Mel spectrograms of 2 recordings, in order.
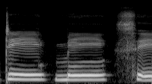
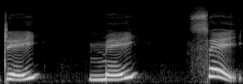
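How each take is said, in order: First: "ডে, মে, সে" each with a short pure e; wrong short vowels. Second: "ডেই, মেই, সেই" each drawn into an ey glide; correct glided vowels. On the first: Teacher showing non-words to learners, short wrong vowels. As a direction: list "ডে, মে, সে" without any y glide. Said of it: "এরকম কোনো শব্দ নেই". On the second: Teacher correcting the short forms, emphatic glided vowels. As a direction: stress "ডেই, মেই, সেই" with a clear final y sound. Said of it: "এটা সব কিছুই শুদ্ধ উচ্চারণ হচ্ছে". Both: Shown as a demonstration.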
